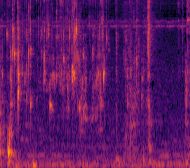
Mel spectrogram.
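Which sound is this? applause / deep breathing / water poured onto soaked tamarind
water poured onto soaked tamarind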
